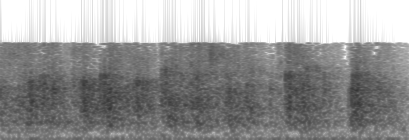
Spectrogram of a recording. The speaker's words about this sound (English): perhaps if we could hold the applause to the end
